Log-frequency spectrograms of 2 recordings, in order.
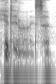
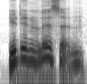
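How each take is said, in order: First: A spooky whispered taunt; mock whisper. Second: Higher, louder "didn't" punched as a scolding; mock shout. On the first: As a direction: breathe it out as an eerie whisper. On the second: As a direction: bark the taunt out loud. Repeated taunt, shouted.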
